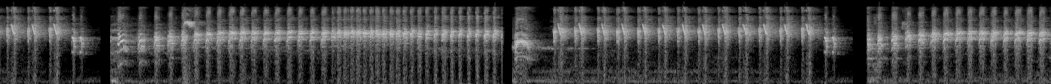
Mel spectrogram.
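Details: Bird song used as masteran for contest birds, in harsh style with close-packed bursts: rapid, rasping high notes pour out in long runs broken by three brief silences, with a sustained whistled note near the middle.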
